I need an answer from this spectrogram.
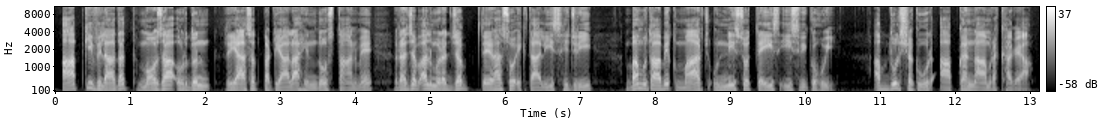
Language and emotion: Urdu, neutral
